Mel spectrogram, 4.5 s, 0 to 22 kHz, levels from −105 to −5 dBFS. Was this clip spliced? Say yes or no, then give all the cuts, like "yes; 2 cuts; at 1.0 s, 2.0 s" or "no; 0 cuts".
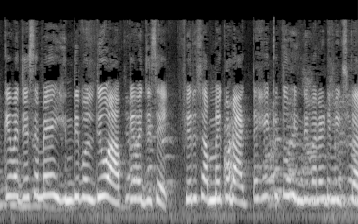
no; 0 cuts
